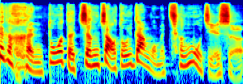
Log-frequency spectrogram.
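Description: In a very clean recording with a silent background, a man with vocal fry moves through very wide pitch swings. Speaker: TV political talk show host. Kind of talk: TV panel discussion.

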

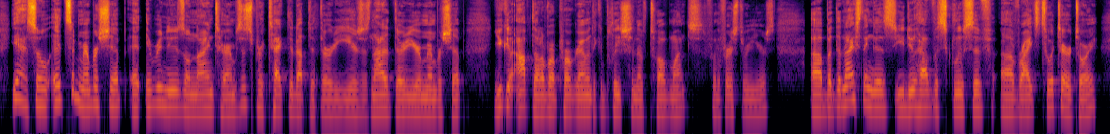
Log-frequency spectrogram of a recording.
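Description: A man's medium-pitched voice has a dark, mellow tone and ordinary pitch variation, in a dry, close sound with no echo on a very clean recording with a silent background. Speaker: vice president of sales for a lawyer association. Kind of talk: casual interview. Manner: energetic; repetitive, halting starts.

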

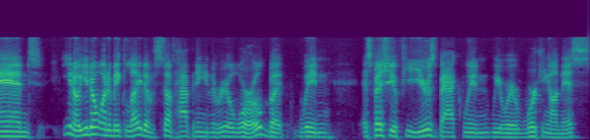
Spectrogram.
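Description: Speaking at a fairly quick pace, a man keeps to a medium pitch. It is a normal speaking voice. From Canada. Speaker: comic book writer. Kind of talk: casual interview.

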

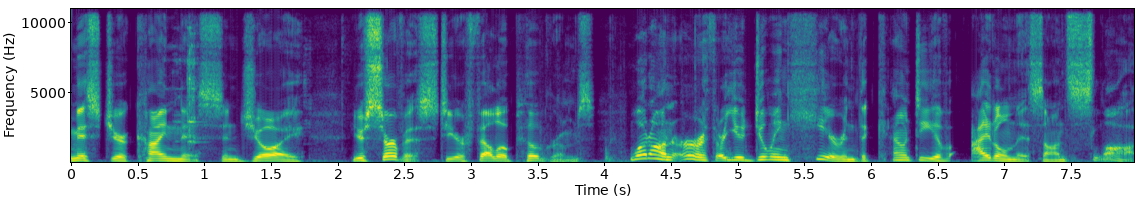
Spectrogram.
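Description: A man's put-on character voice, medium in pitch, with big pitch swings, a fairly bright tone and a fairly slow pace

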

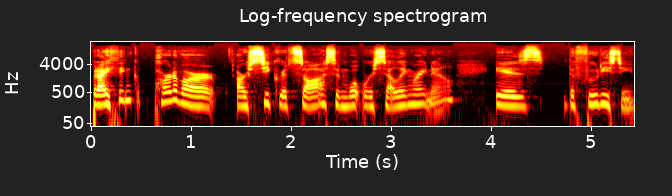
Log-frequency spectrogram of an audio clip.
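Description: A woman with a Canadian accent and an ordinary speaking voice talks at a medium pitch and a moderate pace with lively intonation, on a very clean recording with a silent background. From Manitoba, Canada. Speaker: economic development executive. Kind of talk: interview.

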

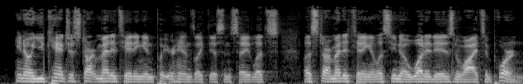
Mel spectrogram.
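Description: A man speaks at a very fast pace with a medium pitch. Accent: American. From US Midwest, Minnesota. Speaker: mental health startup co-founder. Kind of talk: interview.

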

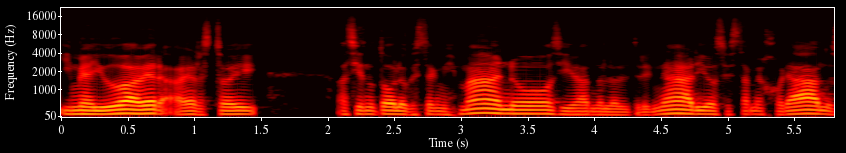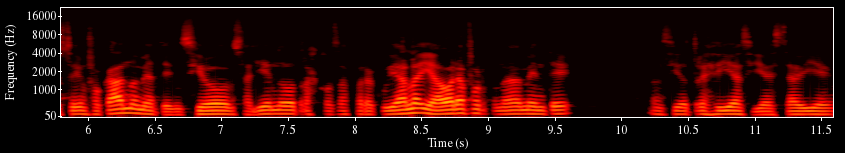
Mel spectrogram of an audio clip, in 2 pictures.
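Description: Speaking at a very fast pace, a man has a dark, mellow tone and fairly even intonation against a quiet background. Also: medium pitch for a man. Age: 30s. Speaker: podcast host. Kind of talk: interview conversation. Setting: remote call. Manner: halting.

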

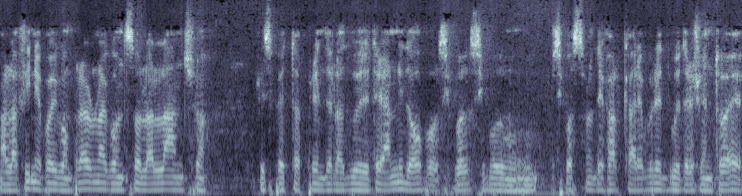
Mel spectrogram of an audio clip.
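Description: The speech moves at a fairly quick pace with monotone, flat intonation. Noticeable background noise is present. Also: man. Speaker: podcast guest. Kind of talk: casual chat.

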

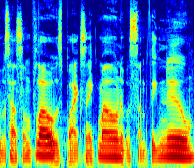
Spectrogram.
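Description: Lively intonation marks this unremarkable speaking voice with an American accent. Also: woman. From Los Angeles, US, of New Orleans Creole family. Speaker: film producer. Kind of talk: interview conversation. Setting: in her home.

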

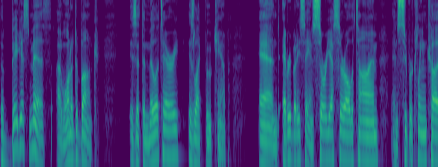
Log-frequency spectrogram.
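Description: Recorded dry and close with no echo and a silent background, an ordinary speaking voice with an American accent moves at a fairly quick pace with ordinary pitch variation. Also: man. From Texas, Amarillo. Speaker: history teacher and navy veteran. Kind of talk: interview. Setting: studio.

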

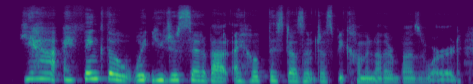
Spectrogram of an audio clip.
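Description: A woman's voice with vocal fry at a fairly quick pace. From Tanzania. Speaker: podcast host and author. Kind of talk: casual interview conversation.

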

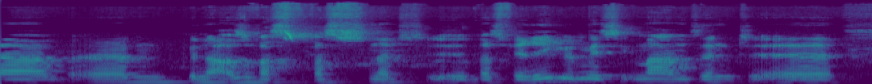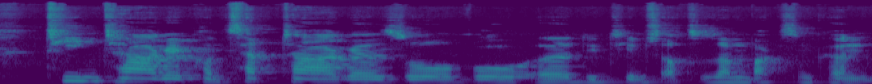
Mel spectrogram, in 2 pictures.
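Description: Speaking in a normal speaking voice, a man holds a medium pitch, fairly even intonation and very even loudness. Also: fairly slow pace. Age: 30s. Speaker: founder and managing director of a youth welfare nonprofit.

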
